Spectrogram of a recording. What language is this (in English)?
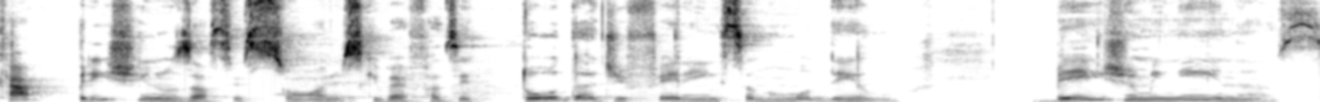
Portuguese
